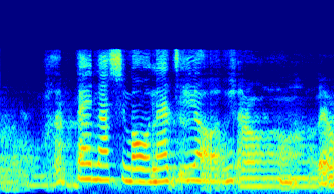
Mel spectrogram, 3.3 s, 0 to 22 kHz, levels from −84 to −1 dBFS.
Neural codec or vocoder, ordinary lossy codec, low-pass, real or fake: codec, 16 kHz, 1 kbps, FunCodec, trained on Chinese and English, 50 frames a second; none; none; fake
